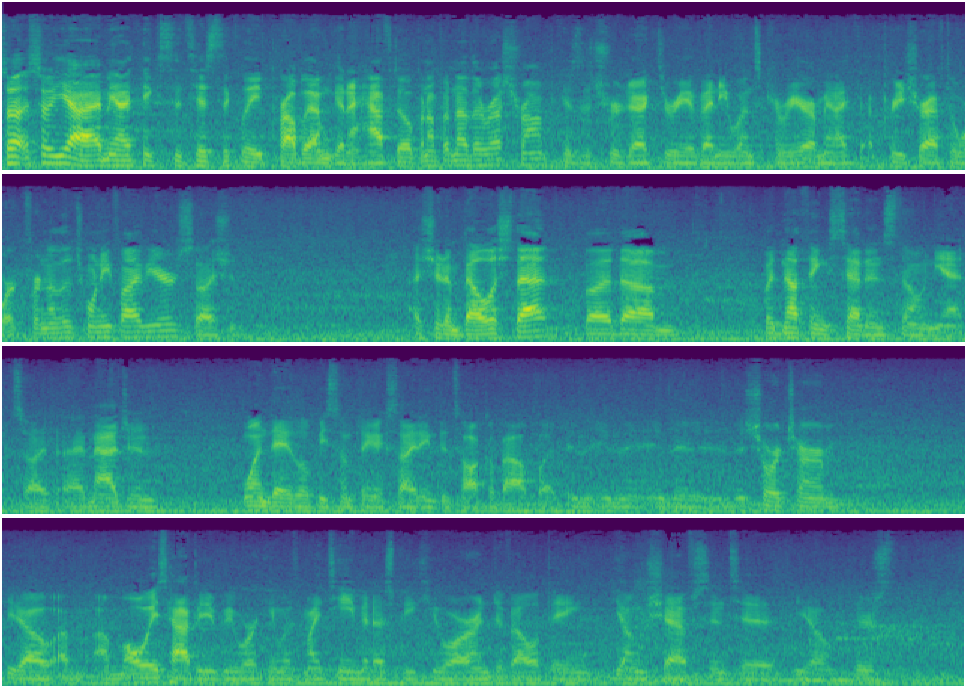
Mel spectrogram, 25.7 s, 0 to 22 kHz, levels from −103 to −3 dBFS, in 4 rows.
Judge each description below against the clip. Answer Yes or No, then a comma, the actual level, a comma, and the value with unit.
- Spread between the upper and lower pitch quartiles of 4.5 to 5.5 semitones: No, narrow, 2.6 semitones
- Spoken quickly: Yes, fast, 225 wpm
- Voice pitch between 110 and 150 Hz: No, very low, 90 Hz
